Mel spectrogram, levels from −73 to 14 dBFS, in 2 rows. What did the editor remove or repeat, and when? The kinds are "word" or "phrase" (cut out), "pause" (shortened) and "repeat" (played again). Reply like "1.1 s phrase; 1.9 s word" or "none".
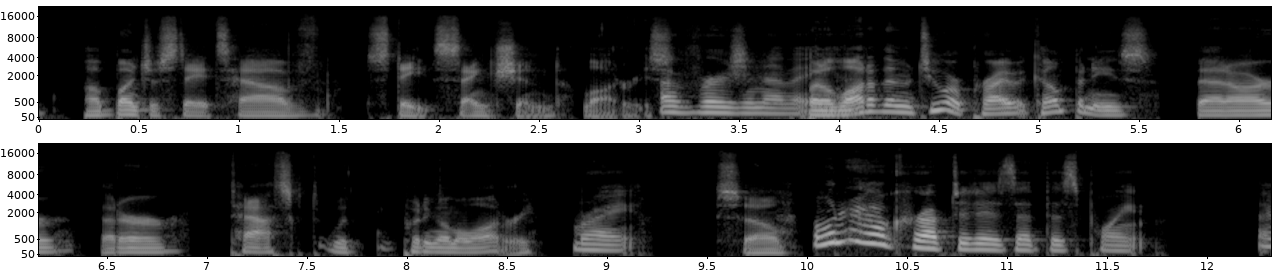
none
